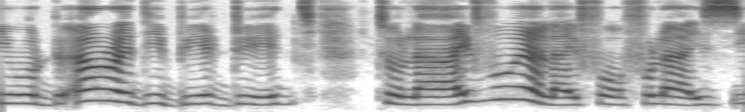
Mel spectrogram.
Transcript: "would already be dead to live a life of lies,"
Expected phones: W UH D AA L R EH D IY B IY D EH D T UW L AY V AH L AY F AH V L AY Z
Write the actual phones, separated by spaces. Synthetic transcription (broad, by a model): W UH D AA L R EH D IY B IY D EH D T UW L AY W AH L AY F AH F L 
